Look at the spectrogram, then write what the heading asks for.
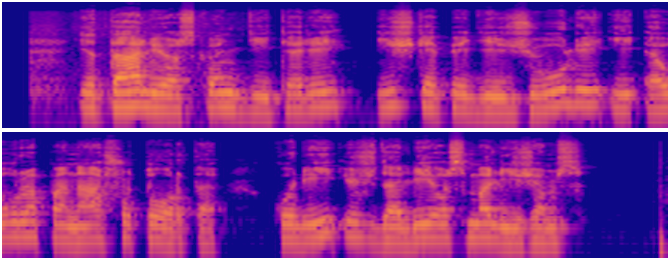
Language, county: Lithuanian, Panevėžys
